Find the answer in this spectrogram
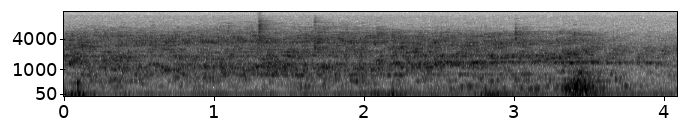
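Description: Near silence: faint room tone with a soft hiss, and one brief low bump about three and a half seconds in.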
